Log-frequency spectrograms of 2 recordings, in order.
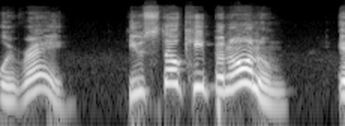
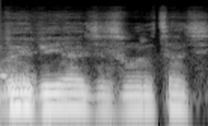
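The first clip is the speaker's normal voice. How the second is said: put-on seductive mumble, lower and quieter; 12 semitones lower, 5 dB quieter than usual. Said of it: "it sounded like he was like".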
